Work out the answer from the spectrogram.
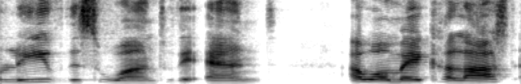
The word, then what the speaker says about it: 一: E, the character that means number one, usually we would pronounce it as E.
